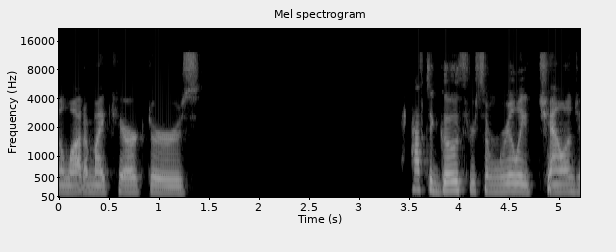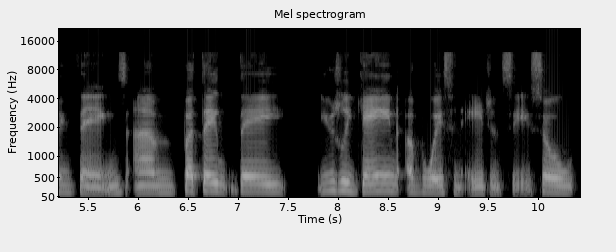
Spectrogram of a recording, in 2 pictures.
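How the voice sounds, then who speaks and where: Speaking in a low voice, the same kind of guest, a middle-aged American woman discussing her story collection, works out her answers aloud in a relaxed, meandering interview. She comes across as thoughtful, and the clean studio sound carries no room noise.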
